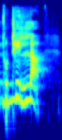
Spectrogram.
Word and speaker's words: tortilla: Och det är därför tortilla. De uttalar inte ellen, utan det blir tortilla.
